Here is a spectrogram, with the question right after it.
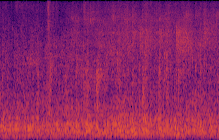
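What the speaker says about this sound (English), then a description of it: "That's a lot of rain." Heavy rain running through a gutter system and downspout into an IBC tank, a dense, steady, broadband wash of falling and splashing water heard alone throughout.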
